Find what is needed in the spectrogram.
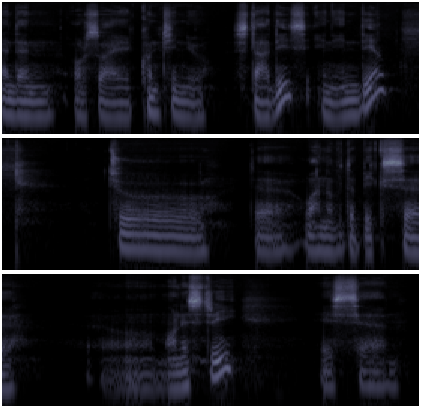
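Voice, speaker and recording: The voice is somewhat breathy, with fairly even intonation and a very slow pace. Long pauses come often. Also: man, very deep, low pitch for a man. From Tibet. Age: 40s. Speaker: Buddhist teacher. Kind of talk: interview. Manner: halting.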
